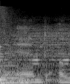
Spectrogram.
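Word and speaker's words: Alnwick: Several movies have been filmed here, including Harry Potter, Robin Hood, and Elizabeth. We have a few minutes left, so we explore the old town of Anic.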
